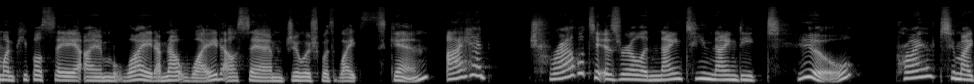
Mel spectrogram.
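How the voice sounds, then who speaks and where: A Midwestern woman co-hosts a podcast, speaking in a medium-pitched voice that is reflective and earnest during conversational chat. The dry, close mic leaves no room sound.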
